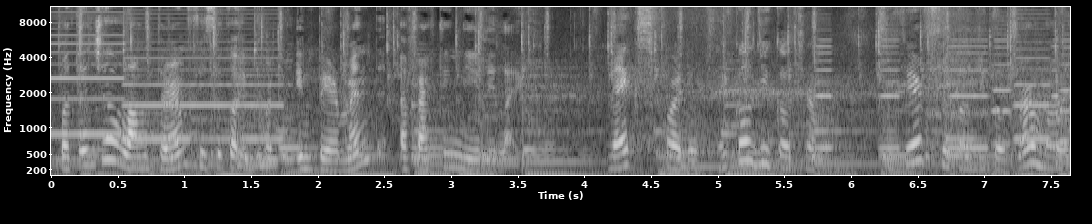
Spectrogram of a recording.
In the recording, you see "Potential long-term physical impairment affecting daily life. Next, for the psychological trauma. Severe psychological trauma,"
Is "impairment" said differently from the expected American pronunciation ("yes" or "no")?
no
